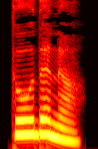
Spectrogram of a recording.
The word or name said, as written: ತೋದನ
